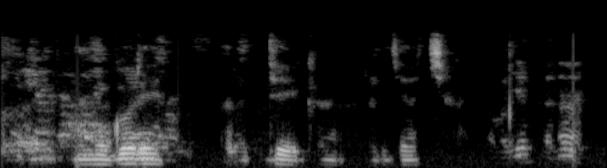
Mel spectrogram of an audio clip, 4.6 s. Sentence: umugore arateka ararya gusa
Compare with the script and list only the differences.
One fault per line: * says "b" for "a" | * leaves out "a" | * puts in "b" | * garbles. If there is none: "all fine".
* says "cyane" for "gusa"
